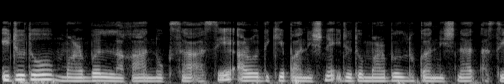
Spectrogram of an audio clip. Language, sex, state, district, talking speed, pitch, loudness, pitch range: Nagamese, female, Nagaland, Dimapur, 165 wpm, 160 Hz, -18 LUFS, 155-170 Hz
